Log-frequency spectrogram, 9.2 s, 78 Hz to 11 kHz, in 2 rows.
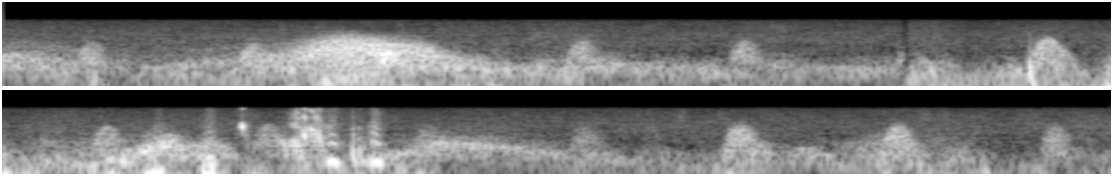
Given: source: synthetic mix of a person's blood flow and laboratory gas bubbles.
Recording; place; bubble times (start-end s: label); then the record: Doppler ultrasound of blood flow; subclavian vein
5.59-5.66 s: bubbles
5.76-6.23 s: bubbles
From the record:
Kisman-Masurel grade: 211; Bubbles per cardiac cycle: several, 3 to 8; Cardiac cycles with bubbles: 1 to 10%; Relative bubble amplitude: barely perceptible (0.100 to 0.250); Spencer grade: 1 (occasional bubble signal discernible with the cardiac motion signal, with majority of cardiac periods free of bubbles); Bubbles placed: anywhere in the cardiac cycle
